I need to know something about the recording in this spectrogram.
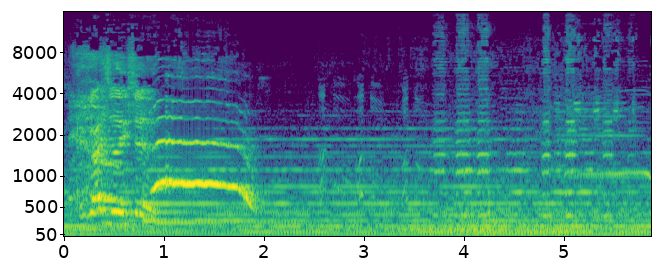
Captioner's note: car horns honking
